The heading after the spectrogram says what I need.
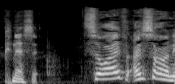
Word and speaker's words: Knesset: a correction that uh knesset wasn't knesset you're saying it was nesset but I was looking up a online dictionary pronunciations of it oh I did talk about this already I'm sorry folks well what did you conclude uh I think I'm at it's knesset but with a with a quick k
